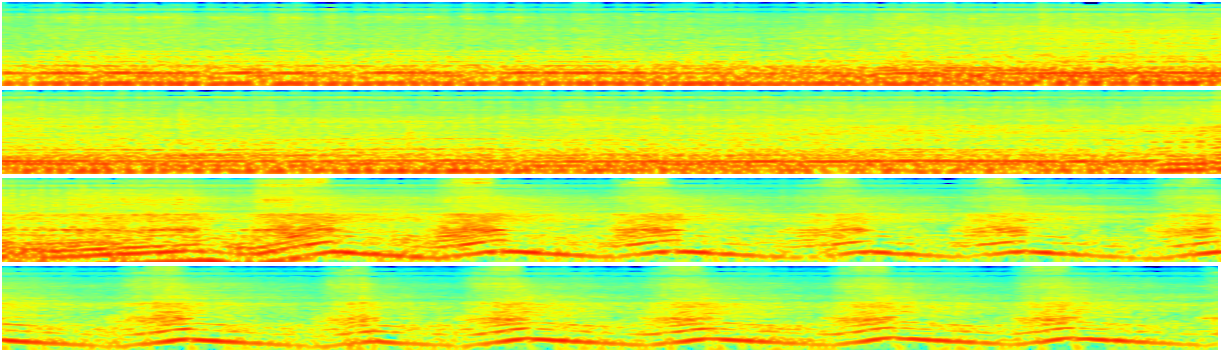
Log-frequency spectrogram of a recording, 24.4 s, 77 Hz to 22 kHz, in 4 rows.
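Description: A 1200cc Hillman Imp car engine runs loud and steady on a hub dyno, then is revved repeatedly in rising and falling surges.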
